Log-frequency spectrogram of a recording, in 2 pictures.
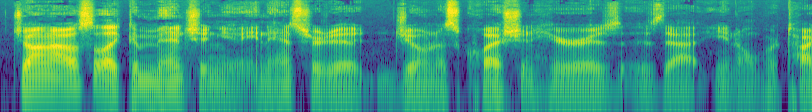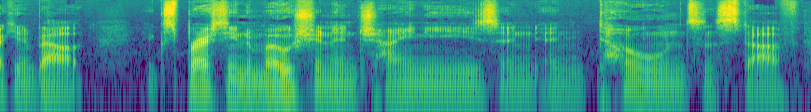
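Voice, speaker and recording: Upbeat low-voiced podcast co-host, a man. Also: brisk, hardly any pauses, no room sound. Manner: enthusiastic, upbeat, with frequent fillers. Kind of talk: casual chat.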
